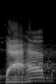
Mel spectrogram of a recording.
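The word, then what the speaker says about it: Daheb: for many reasons one I'll tell you actually deib is a mispronunciation of my name it actually is dahab and before I was skateboarding on the streets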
